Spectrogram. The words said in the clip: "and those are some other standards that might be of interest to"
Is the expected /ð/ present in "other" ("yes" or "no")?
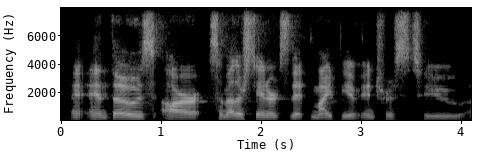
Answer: yes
